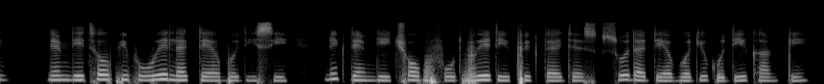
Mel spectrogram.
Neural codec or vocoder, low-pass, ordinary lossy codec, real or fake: codec, 16 kHz, about 1 kbps, DyCAST, with the encoder's durations; 7.2 kHz; none; fake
